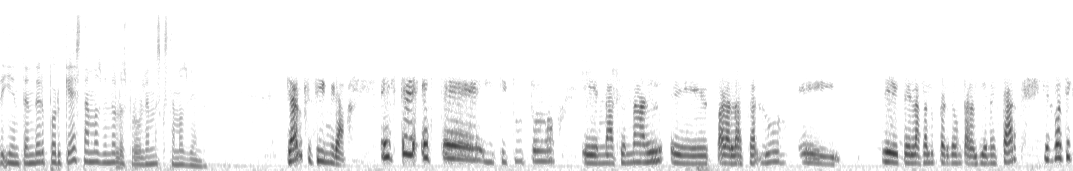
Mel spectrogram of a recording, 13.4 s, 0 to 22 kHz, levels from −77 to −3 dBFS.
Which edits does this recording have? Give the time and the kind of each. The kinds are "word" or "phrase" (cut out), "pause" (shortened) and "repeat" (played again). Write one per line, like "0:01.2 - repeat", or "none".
none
